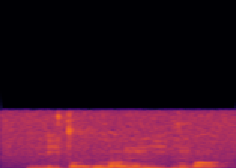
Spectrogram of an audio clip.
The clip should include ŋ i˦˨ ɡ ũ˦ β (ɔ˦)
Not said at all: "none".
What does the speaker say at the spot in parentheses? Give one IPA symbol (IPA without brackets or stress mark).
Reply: ɔ˦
